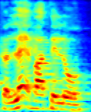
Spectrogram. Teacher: the accent falls on the pre-penultimate syllable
